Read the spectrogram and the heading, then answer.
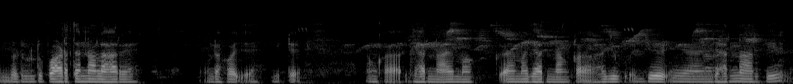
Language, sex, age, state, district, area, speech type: Santali, male, 18-30, West Bengal, Dakshin Dinajpur, rural, spontaneous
